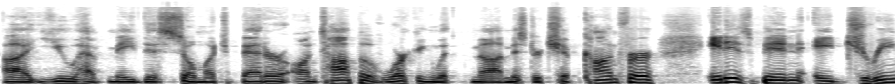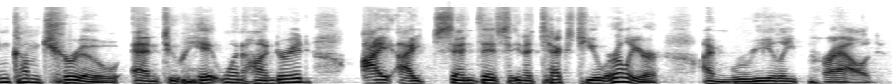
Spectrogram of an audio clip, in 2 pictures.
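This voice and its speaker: A man co-hosting a podcast, speaking earnestly in casual chat, pausing to collect his thoughts. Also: medium pitch. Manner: earnest, thoughtful, a little halting. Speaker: podcast co-host.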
